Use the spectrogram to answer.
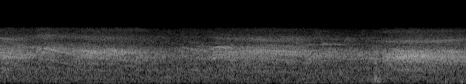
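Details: Rook colony in Chrudim, Pardubice Region, Czech Republic, 30 May 2011: a continuous jumble of grating caws from many birds, growing somewhat louder toward the end.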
